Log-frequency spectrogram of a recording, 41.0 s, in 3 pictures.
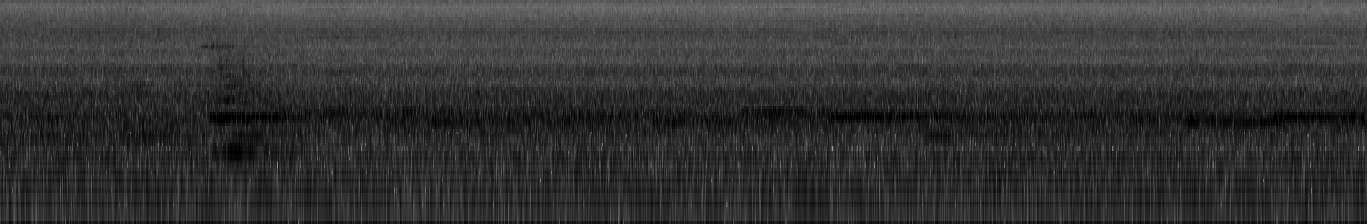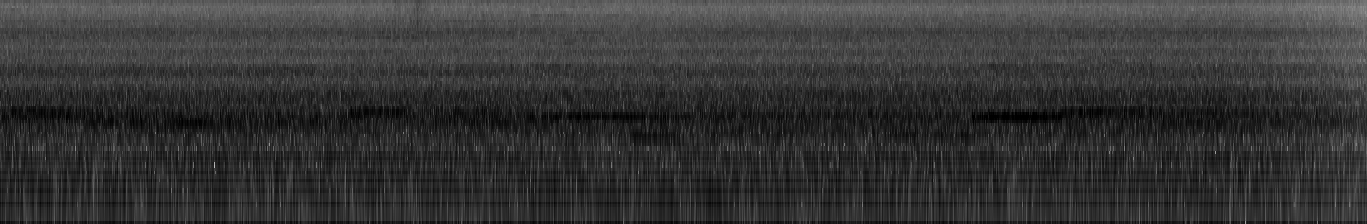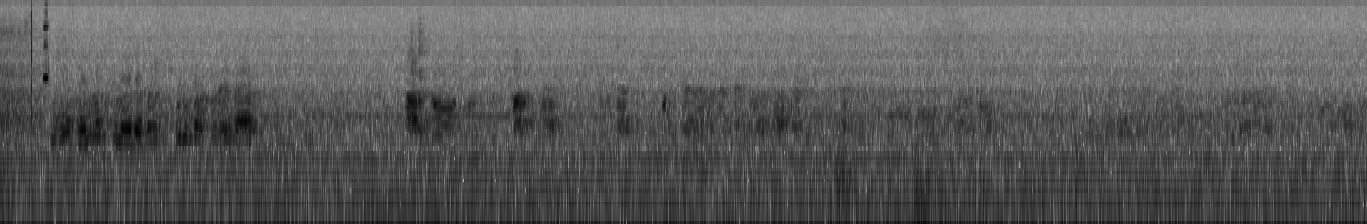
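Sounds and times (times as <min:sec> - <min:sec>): high metallic squeals: 0:02.0 - 0:04.7
train wheels rumbling on rails: 0:29.9 - 0:41.0.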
